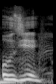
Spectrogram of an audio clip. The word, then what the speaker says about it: Ozier: Évidemment, j'ai très très mal prononcé l'identité de ce chanteur, comme on dit. – Ozière. Mais à la fois, dites Ozier.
